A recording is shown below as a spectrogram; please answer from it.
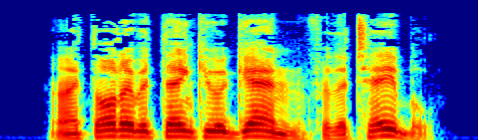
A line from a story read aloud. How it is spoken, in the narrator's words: he said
